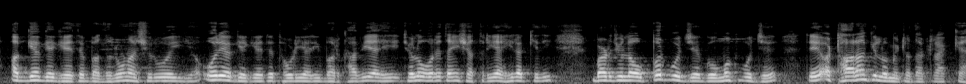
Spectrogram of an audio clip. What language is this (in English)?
Dogri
